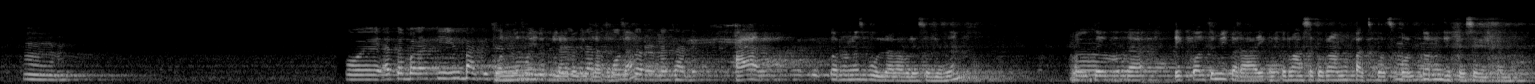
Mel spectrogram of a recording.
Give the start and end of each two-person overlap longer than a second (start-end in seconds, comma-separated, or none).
4.9-6.3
